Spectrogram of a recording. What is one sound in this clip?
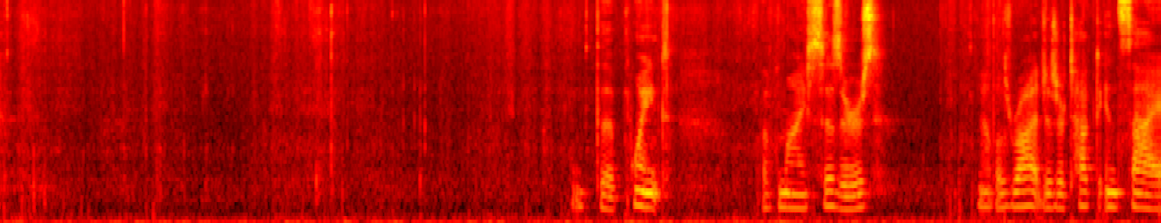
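Fabric rustles softly close by.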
